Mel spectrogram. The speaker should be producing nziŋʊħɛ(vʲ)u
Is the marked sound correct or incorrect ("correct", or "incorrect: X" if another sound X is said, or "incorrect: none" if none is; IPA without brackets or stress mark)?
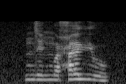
correct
